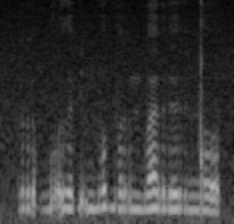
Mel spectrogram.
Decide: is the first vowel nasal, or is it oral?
oral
